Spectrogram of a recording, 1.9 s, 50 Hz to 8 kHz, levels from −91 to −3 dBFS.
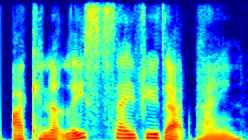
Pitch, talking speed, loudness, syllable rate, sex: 160 Hz, 255 wpm, -17 LUFS, 4.9 syllables/s, female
